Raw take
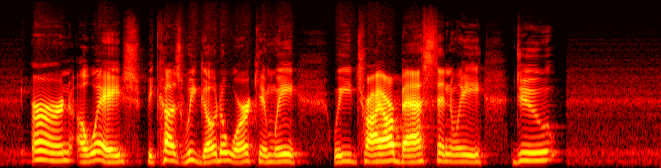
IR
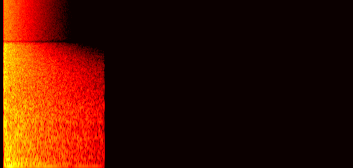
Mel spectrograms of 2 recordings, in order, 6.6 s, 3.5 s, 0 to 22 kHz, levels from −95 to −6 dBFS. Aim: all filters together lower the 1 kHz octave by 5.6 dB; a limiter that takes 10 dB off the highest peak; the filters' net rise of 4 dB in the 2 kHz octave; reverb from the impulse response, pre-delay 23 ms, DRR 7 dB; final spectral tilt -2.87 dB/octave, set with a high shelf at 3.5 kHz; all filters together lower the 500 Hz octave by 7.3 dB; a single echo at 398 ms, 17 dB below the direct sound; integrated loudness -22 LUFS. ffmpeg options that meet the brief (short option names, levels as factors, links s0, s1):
-filter_complex "[0:a]equalizer=f=500:t=o:g=-7.5,equalizer=f=1000:t=o:g=-8.5,equalizer=f=2000:t=o:g=6,highshelf=f=3500:g=8,alimiter=limit=0.15:level=0:latency=1,aecho=1:1:398:0.141,asplit=2[s0][s1];[1:a]atrim=start_sample=2205,adelay=23[s2];[s1][s2]afir=irnorm=-1:irlink=0,volume=0.0282[s3];[s0][s3]amix=inputs=2:normalize=0,volume=2.37"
